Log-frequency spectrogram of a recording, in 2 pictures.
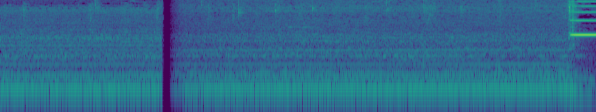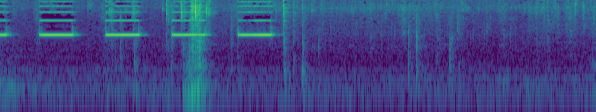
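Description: Hamilton Beach microwave oven running with a steady hum, then shutting off about eight and a half seconds in as its timer runs out, the hum sliding down in pitch as it stops. Five high beeps follow about a second apart, the end-of-cycle signal, with a sharp click during the fourth beep.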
